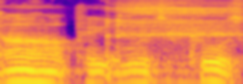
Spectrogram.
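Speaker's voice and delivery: knowing, of-course tone, as if obvious. Imitating quiz contestants who pretend to know the answer: imitating a contestant's knowing tone. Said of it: "you just do it in that tone".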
